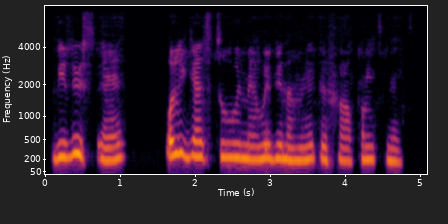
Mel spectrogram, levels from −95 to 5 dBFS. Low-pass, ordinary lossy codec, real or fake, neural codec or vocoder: 7.2 kHz; none; fake; codec, 24 kHz, 1 kbps, SNAC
